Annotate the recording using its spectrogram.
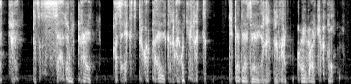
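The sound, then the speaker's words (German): A voice imitates hissing, whispery voices: a string of loud, breathy, sibilant bursts with short pauses between them, roughly eight in a row, forming no clear words. “Also als ihr quasi in diesen Raum reinhört, dass eine Tür noch geschlossen ist, weil es sind wirklich so Zischlaute, also die ungefähr so klingen.”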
